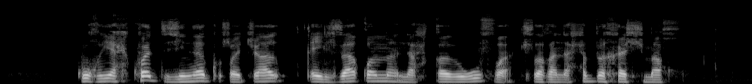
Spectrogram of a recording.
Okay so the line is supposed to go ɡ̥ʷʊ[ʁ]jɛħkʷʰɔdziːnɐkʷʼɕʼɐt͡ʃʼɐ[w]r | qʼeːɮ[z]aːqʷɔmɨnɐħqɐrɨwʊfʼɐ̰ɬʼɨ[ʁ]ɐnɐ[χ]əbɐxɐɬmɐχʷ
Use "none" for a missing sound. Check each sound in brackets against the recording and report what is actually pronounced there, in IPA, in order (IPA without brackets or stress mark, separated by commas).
ʁ, none, z, ʁ, ħ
